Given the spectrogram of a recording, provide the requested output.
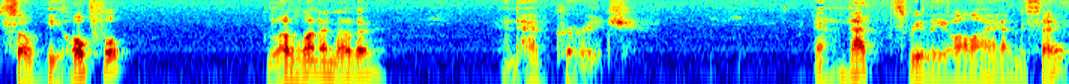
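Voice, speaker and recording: A man with an American accent speaks in a fairly low pitch with vocal fry. His pitch swings very widely. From United States. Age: 70s. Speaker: former army sergeant, UFO researcher. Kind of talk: interview. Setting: interview with two hosts. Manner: halting, repeats words.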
